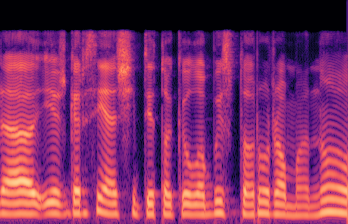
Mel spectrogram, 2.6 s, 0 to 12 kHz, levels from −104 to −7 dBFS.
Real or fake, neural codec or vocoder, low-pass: fake; codec, 16 kHz, 4 kbps, X-Codec, HuBERT features, trained on LibriSpeech; 7.2 kHz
